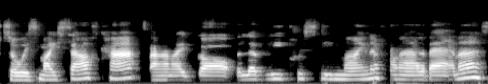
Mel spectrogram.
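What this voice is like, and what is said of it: Welsh accent. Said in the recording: “the Welsh accent”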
